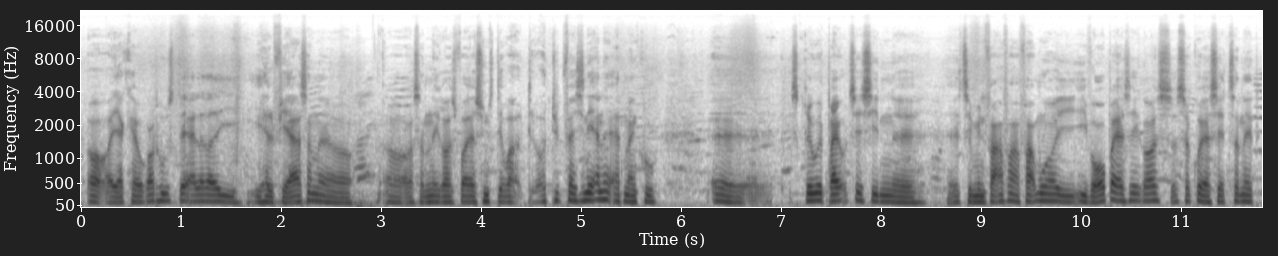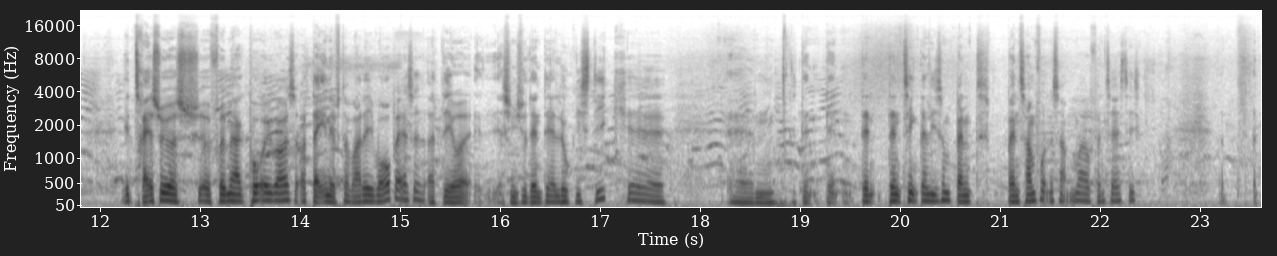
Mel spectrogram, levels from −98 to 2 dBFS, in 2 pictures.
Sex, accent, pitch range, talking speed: male, native, 105-130 Hz, 235 wpm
